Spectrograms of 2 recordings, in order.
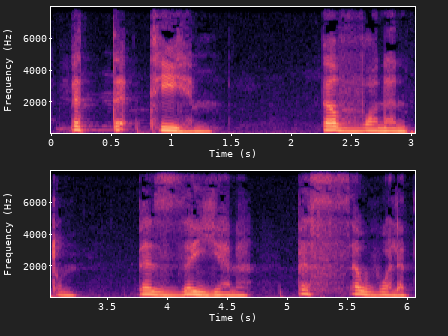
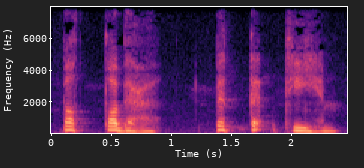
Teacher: لاحظوا أني لم أنطق اللام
